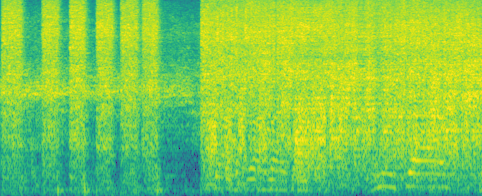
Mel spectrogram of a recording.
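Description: Spray cleaning on the axle of a heavy-duty Mack truck during rear brake shoe service: about six short, sharp hissing bursts, then one loud continuous close-up hiss.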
